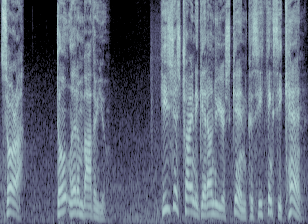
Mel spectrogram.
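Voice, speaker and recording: A man's voice: fairly high pitch, very animated, moderate pace, a little hiss or hum. A man playing an earnest, protective teenage boy hero in a video game, sincere and determined. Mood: reassuring, resolute. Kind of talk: dramatic video game acting.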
